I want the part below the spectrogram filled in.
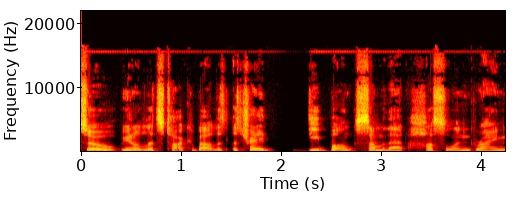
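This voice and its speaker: In a very clean recording with a silent background, a man with an American accent speaks with ordinary pitch variation, the sound dry and close with no echo. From Western United States. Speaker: podcast host. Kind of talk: casual interview chat. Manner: animated.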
